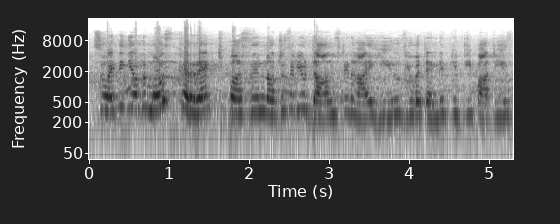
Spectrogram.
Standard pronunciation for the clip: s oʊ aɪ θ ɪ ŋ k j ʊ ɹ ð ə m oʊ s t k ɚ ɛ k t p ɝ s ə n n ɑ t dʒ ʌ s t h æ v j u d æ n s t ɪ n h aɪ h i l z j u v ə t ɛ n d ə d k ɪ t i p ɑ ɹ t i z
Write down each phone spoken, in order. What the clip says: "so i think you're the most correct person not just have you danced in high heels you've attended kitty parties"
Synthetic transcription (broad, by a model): s oʊ aɪ t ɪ ŋ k j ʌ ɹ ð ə m oʊ s t k ɚ ɛ k t p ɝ s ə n n ɑ t dʒ ʌ s t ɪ f j u d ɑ n s t ɪ n h aɪ h i l z j u v ə t ɛ n d ə d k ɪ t i p ɑ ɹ t i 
